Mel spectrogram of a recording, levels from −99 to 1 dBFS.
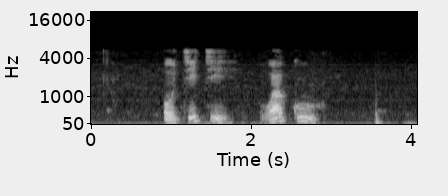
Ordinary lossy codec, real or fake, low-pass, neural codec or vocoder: Opus, 64 kbps; real; 5.4 kHz; none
